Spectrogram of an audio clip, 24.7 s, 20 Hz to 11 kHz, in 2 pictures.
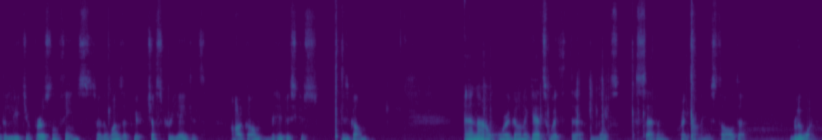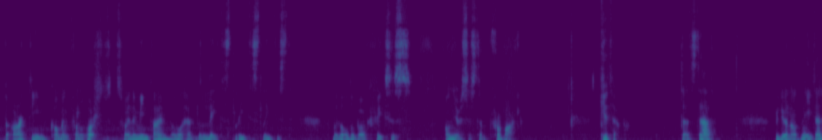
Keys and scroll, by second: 1.7 6, 2.3 Tab, 5.1 Return, 7.3 Up, 8.1 Down, 8.6-9.9 typing, 10.3 Return.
